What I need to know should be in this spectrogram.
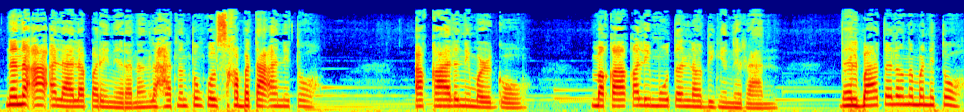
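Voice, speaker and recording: A woman reading scripted story narration as an audiobook narrator. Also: mid-range voice. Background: faint music.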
